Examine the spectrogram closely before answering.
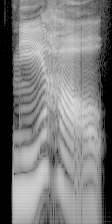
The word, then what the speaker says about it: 你好: When there are two third tones in a row, the first one changes to the second tone.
